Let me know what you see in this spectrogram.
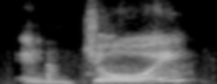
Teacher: no hay sonido consonante al final, sino que es un sonido como más vocal. Entonces es por eso que se agrega la S.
